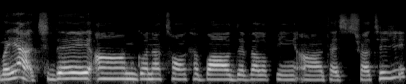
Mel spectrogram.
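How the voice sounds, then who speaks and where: Recorded very cleanly with a silent background and a dry, close sound without echo, a woman speaks at a moderate pace with a Brazilian accent. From Brazil, Santos. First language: Portuguese. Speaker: software testing engineer, meetup speaker. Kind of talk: tech talk presentation. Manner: halting, many fillers.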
